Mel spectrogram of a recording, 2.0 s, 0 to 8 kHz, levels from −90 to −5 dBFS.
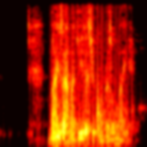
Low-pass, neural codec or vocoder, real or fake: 7.2 kHz; none; real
